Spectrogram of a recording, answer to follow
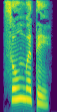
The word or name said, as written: ಸಂಬಾಧ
